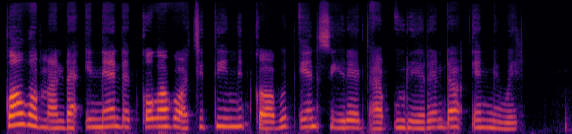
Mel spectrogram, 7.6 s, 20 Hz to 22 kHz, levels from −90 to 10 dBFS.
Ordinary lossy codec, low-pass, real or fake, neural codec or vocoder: none; none; fake; codec, 44.1 kHz, 2.6 kbps, DAC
